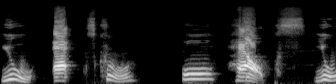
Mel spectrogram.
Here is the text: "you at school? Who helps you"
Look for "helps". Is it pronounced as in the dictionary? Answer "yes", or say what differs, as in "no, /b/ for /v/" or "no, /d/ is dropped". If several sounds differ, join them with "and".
yes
